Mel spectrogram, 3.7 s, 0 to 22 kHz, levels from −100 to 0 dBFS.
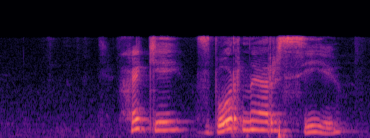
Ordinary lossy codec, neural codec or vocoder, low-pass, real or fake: none; none; 7.2 kHz; real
